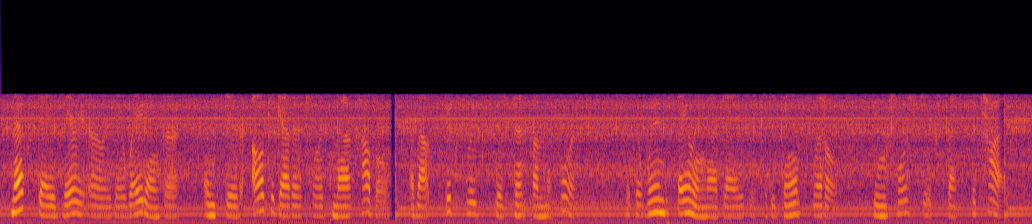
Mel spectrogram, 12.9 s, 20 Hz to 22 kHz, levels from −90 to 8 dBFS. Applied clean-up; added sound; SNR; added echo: none; Power tool; 5 dB; none.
